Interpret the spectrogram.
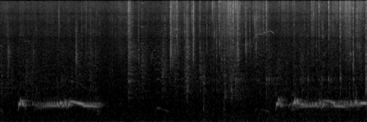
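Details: Tame young Barbary dove being friendly, giving two drawn-out low coos about three seconds apart, each slightly wavering, with faint taps and background noise between.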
